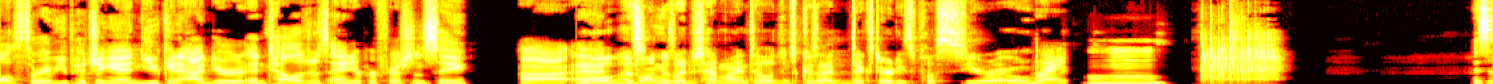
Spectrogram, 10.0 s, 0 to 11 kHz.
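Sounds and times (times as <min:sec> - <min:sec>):
speech: 0:00.0 - 0:08.1, 0:09.8 - 0:09.9
dice tumbling across a hard table: 0:08.0 - 0:08.6.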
